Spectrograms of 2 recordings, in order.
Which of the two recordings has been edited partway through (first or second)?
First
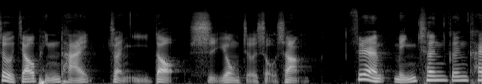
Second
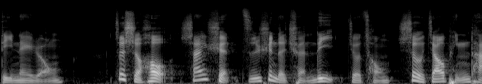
first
